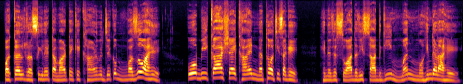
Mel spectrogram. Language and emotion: Sindhi, happy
